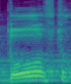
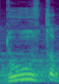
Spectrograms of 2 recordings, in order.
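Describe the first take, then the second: First: The vowel is a mid, rounded 'o' sound. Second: The vowel is a clear, long 'oo' sound.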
